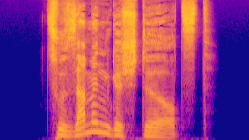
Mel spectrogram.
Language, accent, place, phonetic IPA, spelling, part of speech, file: German, Germany, Berlin, [t͡suˈzamənɡəˌʃtʏʁt͡st], zusammengestürzt, verb, De-zusammengestürzt.ogg
- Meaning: past participle of zusammenstürzen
